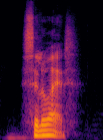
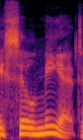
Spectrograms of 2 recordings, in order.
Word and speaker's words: silhouette: Silhouette. – I prefer my way. – So how do you say it again? – Do you say silmiette if it's a silhouette of you? – Silmiette, silhouette, silhouette, silhouette, silhouette.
